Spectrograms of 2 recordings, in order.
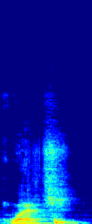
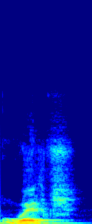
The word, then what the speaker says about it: Welch: Se llama Welch. Se pronuncia Walsh. Pero aquí, en el condado de los incultos, lo pronunciamos Welch.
